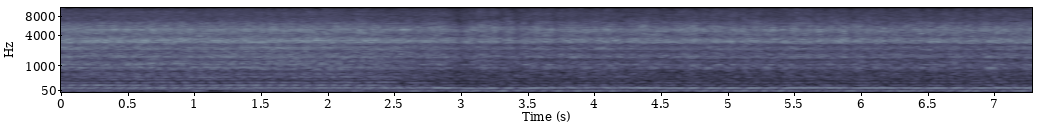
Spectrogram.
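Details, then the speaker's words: Freshly rebuilt 350 V8 in a 1969 Oldsmobile Cutlass, first start, new cam break-in held above 2,000 rpm for 20 minutes: strong steady even rumble at raised speed, no knocks or misses; healthy. "we started breaking in the cam and we need to keep the RPMs above 2,000 RPMs um so we had to do this for 20 minutes"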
